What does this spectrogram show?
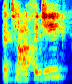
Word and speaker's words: Autophagy: And so to understand, I know I'm going to say it wrong. Autophagy. Did I say it right? Yay, I said it right.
